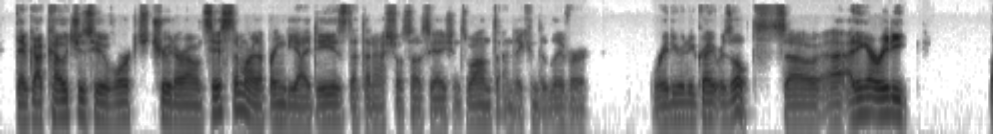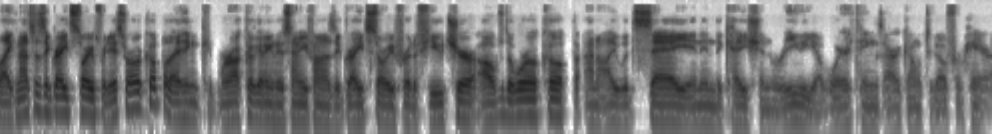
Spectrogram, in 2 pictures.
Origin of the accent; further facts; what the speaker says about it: Ireland; my home country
